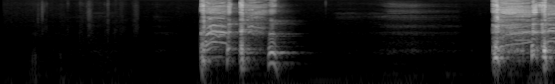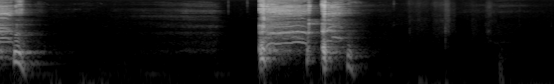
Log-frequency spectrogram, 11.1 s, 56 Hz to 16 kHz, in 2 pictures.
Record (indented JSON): {
  "three_cough_length": "11.1 s",
  "three_cough_amplitude": 15117,
  "three_cough_signal_mean_std_ratio": 0.3,
  "survey_phase": "beta (2021-08-13 to 2022-03-07)",
  "age": "45-64",
  "gender": "Female",
  "wearing_mask": "No",
  "symptom_cough_any": true,
  "symptom_runny_or_blocked_nose": true,
  "symptom_shortness_of_breath": true,
  "symptom_fatigue": true,
  "symptom_headache": true,
  "symptom_change_to_sense_of_smell_or_taste": true,
  "symptom_onset": "5 days",
  "smoker_status": "Never smoked",
  "respiratory_condition_asthma": false,
  "respiratory_condition_other": false,
  "recruitment_source": "Test and Trace",
  "submission_delay": "2 days",
  "covid_test_result": "Positive",
  "covid_test_method": "RT-qPCR"
}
